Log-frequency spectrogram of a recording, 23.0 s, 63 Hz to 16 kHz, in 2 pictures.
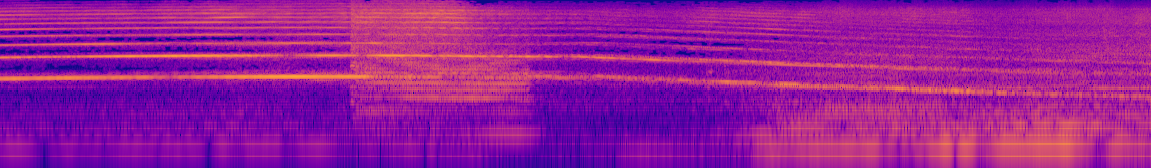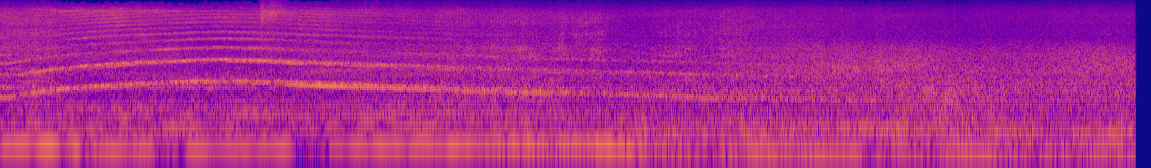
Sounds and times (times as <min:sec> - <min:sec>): Truck: 0:00.0 - 0:22.9.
